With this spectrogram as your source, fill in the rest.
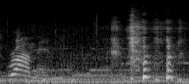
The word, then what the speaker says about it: ramen: They're like, "Oh, yeah, I know what Raymond is." I'm not. No, but it's ramen.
